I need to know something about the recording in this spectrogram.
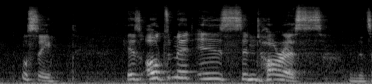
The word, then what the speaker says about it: Centaurus: uh for dueling we'll see his ultimate is Centaurus that's how you pronounce it uh he transforms into a constellation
